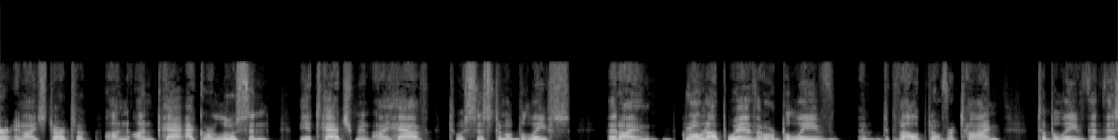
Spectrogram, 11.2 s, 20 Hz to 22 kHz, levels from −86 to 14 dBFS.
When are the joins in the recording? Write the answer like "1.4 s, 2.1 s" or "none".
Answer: 1.0 s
